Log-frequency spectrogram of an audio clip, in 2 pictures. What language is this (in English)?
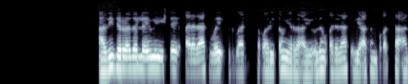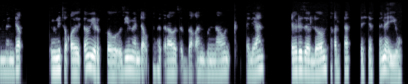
Tigrinya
